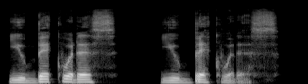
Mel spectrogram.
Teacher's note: the stress is going to be on that second syllable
